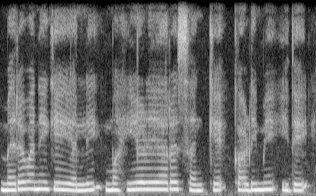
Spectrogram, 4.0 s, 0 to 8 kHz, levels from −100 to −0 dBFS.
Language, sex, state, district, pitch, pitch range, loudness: Kannada, female, Karnataka, Bangalore, 265 Hz, 255-285 Hz, -10 LUFS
